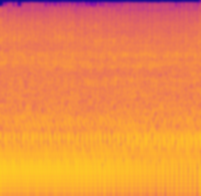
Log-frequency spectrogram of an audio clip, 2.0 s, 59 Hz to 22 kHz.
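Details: Multiquip 1.5-ton asphalt roller after its failed fuel pump was replaced with a cheap clicky electric pump: steady, even single-cylinder putter at idle like a little lawnmower, no misses or knocks; normal idle.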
